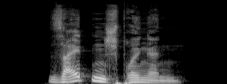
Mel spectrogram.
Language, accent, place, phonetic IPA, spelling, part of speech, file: German, Germany, Berlin, [ˈzaɪ̯tn̩ˌʃpʁʏŋən], Seitensprüngen, noun, De-Seitensprüngen.ogg
- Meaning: dative plural of Seitensprung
